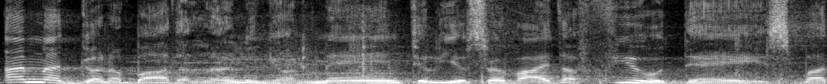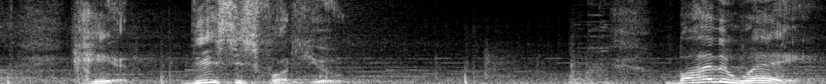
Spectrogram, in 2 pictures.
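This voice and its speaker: Cynical, very animated male quartermaster. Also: fairly high pitch, full character voice. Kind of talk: video game voice acting. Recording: echoey hall, long reverb.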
